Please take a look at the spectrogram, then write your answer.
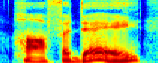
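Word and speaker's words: Håfa adai: Step foot on Guam and you'll hear one word again and again, ha aai. Pronounced ha a day.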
